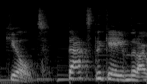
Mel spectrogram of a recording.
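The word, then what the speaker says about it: Gylt: I I I think it's called uh guilt but it's spelled with like a y so it's like g y l t guilt that's the game that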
